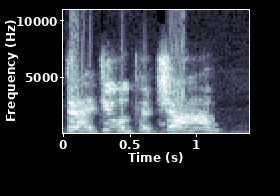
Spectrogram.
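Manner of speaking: giggling and laughing through the words. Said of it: "she's just giggling and then".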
